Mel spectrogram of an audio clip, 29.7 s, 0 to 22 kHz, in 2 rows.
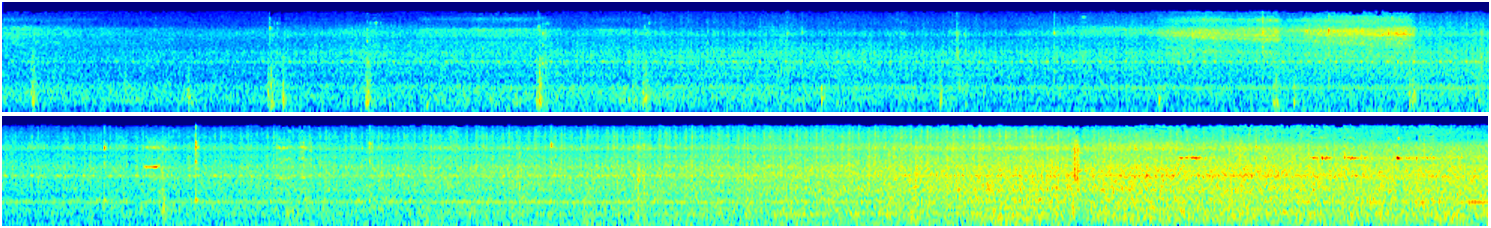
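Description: A train of coaches passing slowly and close by, its wheels clicking over rail joints, with a steady thin whine. Over the last ten seconds the sound swells as the Class 50 diesel locomotive, with its English Electric 16-cylinder engine, comes level.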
